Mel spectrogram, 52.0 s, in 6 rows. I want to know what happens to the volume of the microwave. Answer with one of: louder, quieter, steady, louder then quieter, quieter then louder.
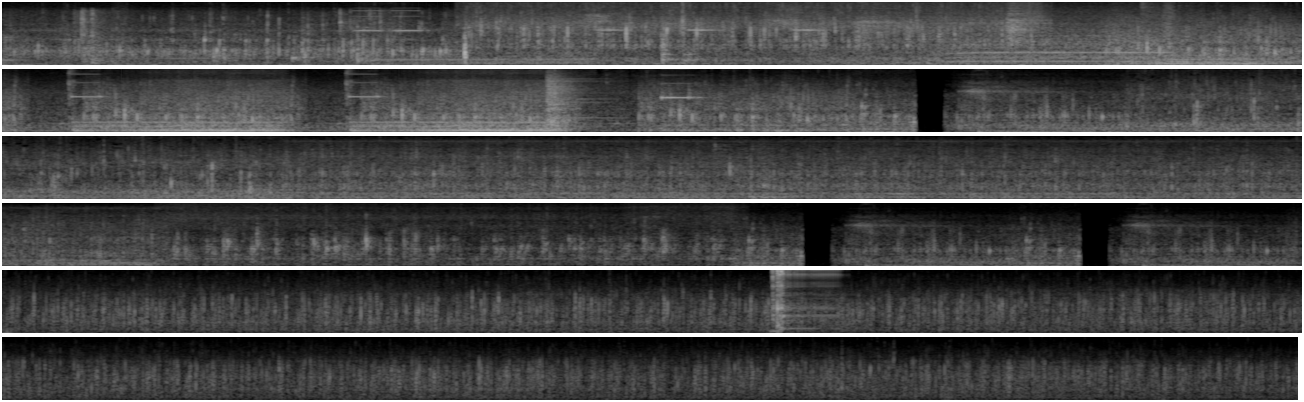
louder.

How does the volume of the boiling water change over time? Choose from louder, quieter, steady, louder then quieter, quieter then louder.
quieter.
